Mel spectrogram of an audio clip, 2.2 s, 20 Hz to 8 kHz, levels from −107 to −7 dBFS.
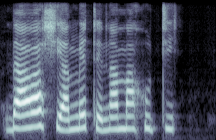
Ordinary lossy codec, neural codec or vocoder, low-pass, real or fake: none; codec, 16 kHz, 2 kbps, FunCodec, trained on Chinese and English, 25 frames a second; 7.2 kHz; fake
